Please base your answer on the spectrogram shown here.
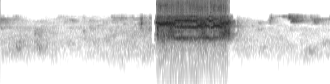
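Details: Chicken giving an awful, harsh screech lasting about one second, loud and raspy with a strained, buzzy tone, rising sharply out of near quiet, with faint chirping in the background before and after.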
